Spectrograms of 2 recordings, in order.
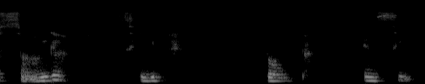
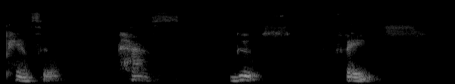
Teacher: you notice how your tongue goes up but it doesn't stick to the alveolar okay if there is a space that's why the air flows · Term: fricative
